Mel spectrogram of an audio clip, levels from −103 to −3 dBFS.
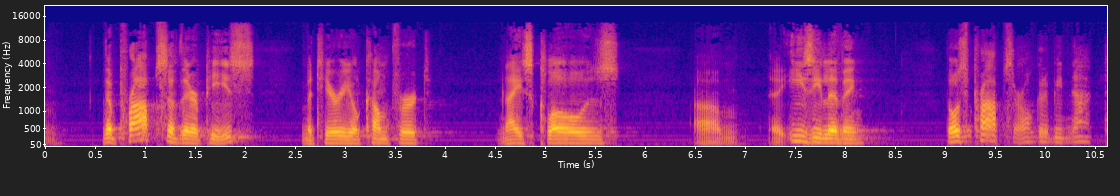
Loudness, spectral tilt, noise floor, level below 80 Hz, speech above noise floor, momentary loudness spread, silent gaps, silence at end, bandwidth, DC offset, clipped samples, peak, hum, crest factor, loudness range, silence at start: -23 LUFS; -4.5 dB/octave; -66 dBFS; -60 dBFS; 43 dB; 17 LU; none; 0.2 s; 13.5 kHz; under 0.1%; under 0.1%; -6 dBFS; 60 Hz at -60 dBFS; 18 dB; 4 LU; 0.6 s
